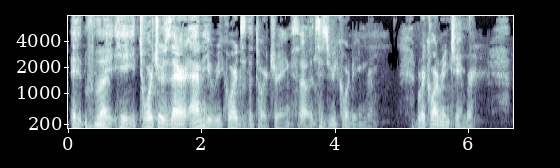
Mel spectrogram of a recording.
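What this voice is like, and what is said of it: Sick-sounding voice. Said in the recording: “I've still been sick, guys. I'm trying to get over it. You can hear it in my voice. But bronchitis is a motherfucker.”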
